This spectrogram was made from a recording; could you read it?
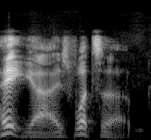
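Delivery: loud on-air radio DJ voice. Describing a guy who always talked like he was doing a radio show; radio host voice. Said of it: "had like radio host voice all the time".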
